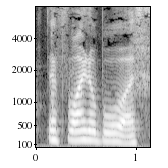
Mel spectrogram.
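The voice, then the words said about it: New Jersey accent. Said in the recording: “in your Joyzy accent... There it is.”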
